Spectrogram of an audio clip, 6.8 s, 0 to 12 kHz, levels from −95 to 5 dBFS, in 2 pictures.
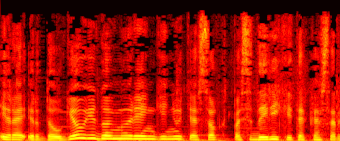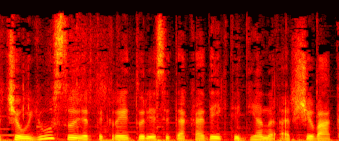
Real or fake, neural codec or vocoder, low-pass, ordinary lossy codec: real; none; 10.8 kHz; MP3, 48 kbps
